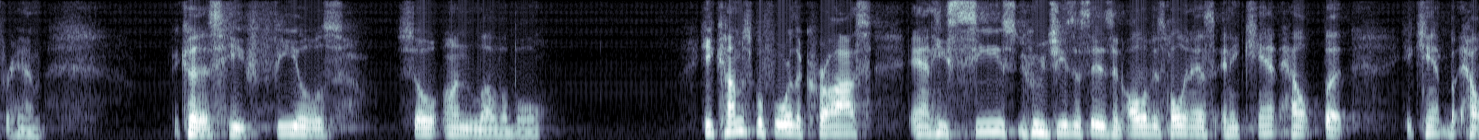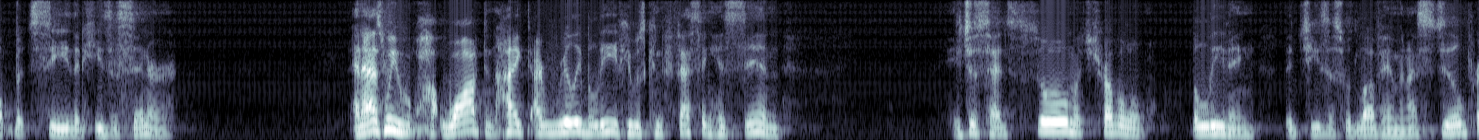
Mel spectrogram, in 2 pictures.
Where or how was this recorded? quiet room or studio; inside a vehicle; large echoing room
large echoing room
